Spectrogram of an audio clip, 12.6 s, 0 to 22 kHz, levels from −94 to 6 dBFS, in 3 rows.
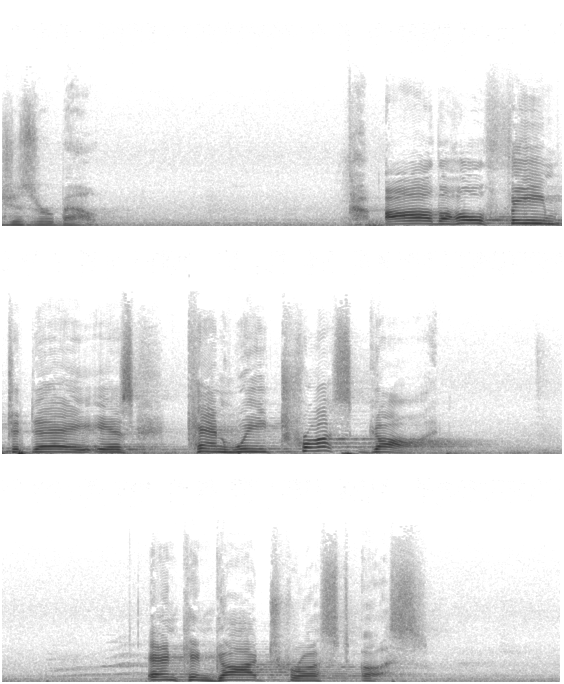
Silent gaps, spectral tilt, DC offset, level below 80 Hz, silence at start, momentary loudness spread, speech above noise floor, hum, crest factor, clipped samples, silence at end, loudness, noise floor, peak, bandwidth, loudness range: none; -5.5 dB/octave; under 0.1%; -44 dBFS; 0 s; 17 LU; 30 dB; none; 18 dB; under 0.1%; 1.05 s; -24 LUFS; -54 dBFS; -6 dBFS; 14 kHz; 5 LU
